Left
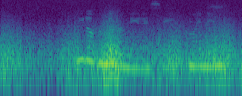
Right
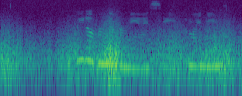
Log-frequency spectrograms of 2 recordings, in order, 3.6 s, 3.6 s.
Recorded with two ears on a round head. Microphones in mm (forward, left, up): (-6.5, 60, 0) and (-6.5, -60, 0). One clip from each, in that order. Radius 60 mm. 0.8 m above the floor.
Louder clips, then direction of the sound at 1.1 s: Left 1 dB; 30° right (ahead or behind).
